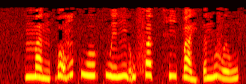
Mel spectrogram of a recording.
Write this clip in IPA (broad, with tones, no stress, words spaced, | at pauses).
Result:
ma˧˩nɓɔ̰˧˥mkwo˨˦ kwe˨˦ŋə̰˧˥wfa˦˥t̚ hi˧ɓa˧˩jʔə˨˦n və˨˦w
